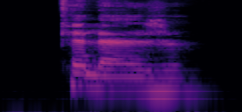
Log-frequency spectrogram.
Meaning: 1. timing (of an engine) 2. synchronization 3. adjustment
- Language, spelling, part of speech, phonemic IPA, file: French, calage, noun, /ka.laʒ/, LL-Q150 (fra)-calage.wav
